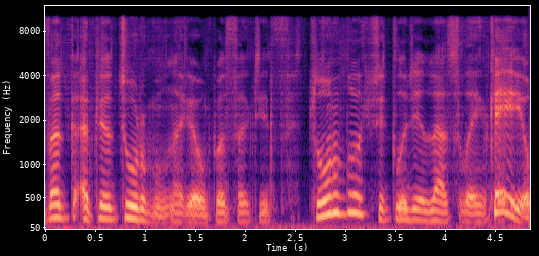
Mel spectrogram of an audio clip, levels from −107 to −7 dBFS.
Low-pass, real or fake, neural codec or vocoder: 9.9 kHz; fake; autoencoder, 22.05 kHz, a latent of 192 numbers a frame, VITS, trained on many speakers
